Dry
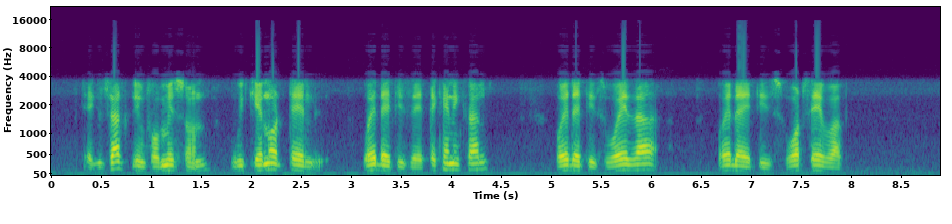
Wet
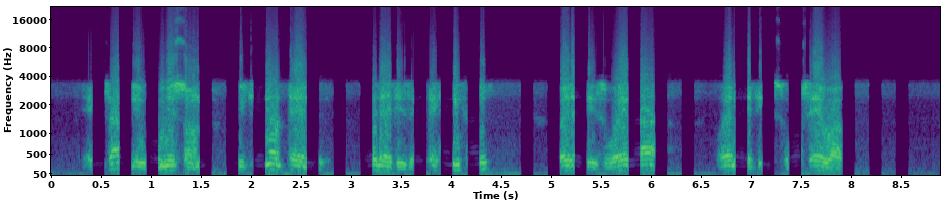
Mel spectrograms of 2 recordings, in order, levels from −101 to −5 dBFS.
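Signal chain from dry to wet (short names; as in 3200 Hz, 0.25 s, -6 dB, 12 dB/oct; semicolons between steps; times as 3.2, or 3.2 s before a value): pitch shift by moving bins -1 st; bell 3300 Hz +4.5 dB 0.55 oct; transient shaper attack -3 dB, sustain +8 dB; step gate "xxx.x.x." 112 bpm -60 dB; overloaded stage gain 19 dB; gain -7.5 dB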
